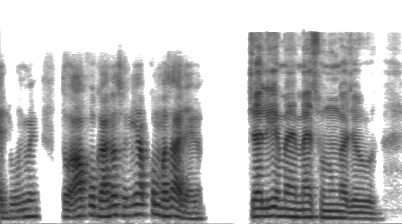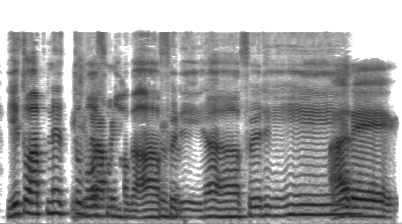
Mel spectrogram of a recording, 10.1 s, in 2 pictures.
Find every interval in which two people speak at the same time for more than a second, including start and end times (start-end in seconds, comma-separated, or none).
6.0-7.3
